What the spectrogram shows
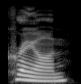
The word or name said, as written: crayon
